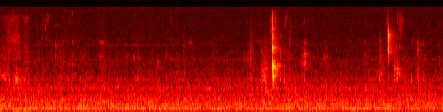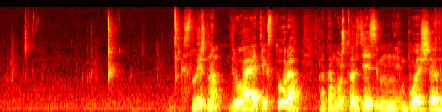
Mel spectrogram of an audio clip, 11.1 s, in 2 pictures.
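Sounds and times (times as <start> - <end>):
steady low hum: 0.0 - 11.0
person chewing: 0.2 - 7.8.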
